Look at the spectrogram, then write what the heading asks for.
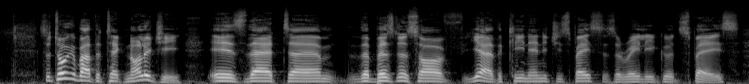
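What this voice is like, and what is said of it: South African accent. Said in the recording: “You can tell from my accent, I'm not originally from here, originally from Cape Town mm-hmm. in South Africa”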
